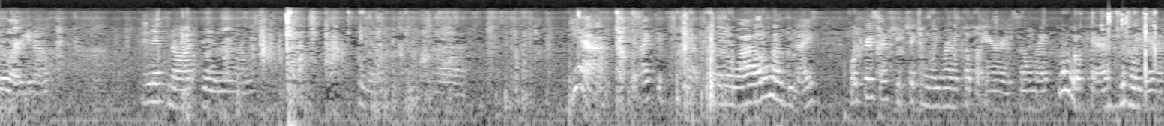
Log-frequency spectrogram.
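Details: Male pug at home, eager to play with his laser pointer, 'talks' in wavering, whiny moans and whimpers that rise and fall in pitch, coming in bursts, with people conversing in the background indoors.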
